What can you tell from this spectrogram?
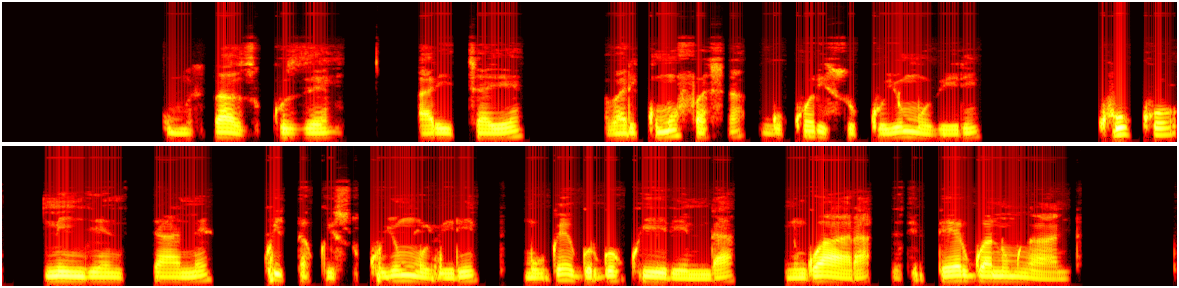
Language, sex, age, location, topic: Kinyarwanda, male, 18-24, Kigali, health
